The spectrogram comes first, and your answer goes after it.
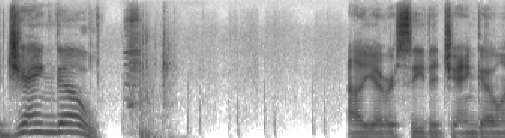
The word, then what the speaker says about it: Django: The J is silent. The Django.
